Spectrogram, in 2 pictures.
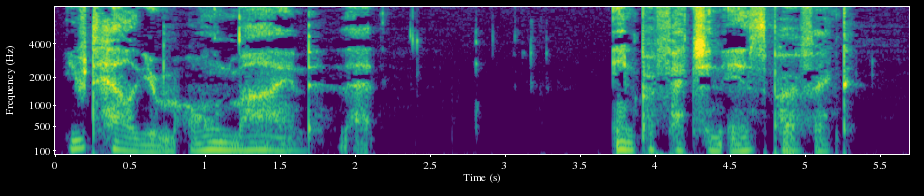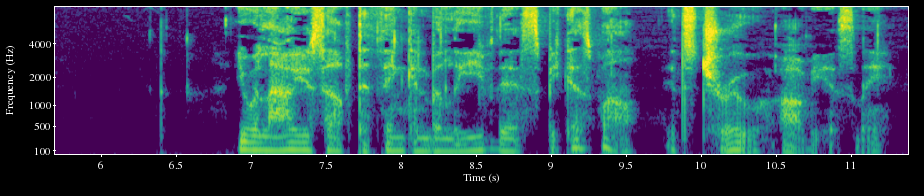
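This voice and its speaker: A man gives an ASMR monologue in a very breathy whisper, close on the mic and very dry. He speaks slowly and deliberately, circling back over phrases. The delivery is soothing with a sinister edge, and there is a crackly fry in the low voice. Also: pushed and bright, dry recording. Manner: slow, deliberate, repeating words and phrases; soothing but sinister-sounding. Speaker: ASMR performer. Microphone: close microphone.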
